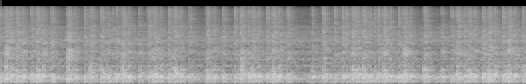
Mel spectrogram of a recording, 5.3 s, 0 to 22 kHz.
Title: 1jz first start misfiring.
